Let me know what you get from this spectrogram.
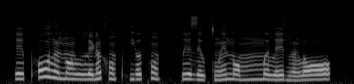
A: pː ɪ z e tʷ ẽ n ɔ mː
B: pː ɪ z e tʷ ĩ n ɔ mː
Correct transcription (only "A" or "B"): A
